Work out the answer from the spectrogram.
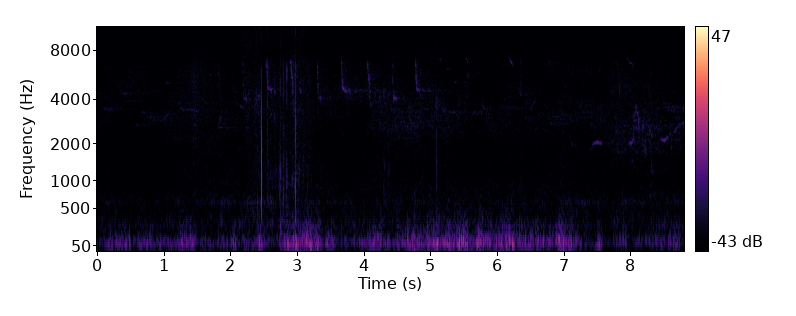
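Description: Faint birdsong: a series of short, high, falling chirps repeating throughout, over a low uneven rumble. Two sharp clicks come about two and a half and three seconds in.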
